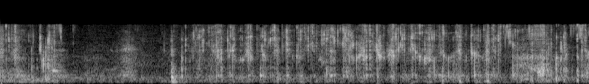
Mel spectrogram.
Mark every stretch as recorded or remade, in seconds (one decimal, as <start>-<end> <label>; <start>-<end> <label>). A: 0.0-1.5 recorded; 1.5-5.0 remade; 5.0-5.9 recorded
